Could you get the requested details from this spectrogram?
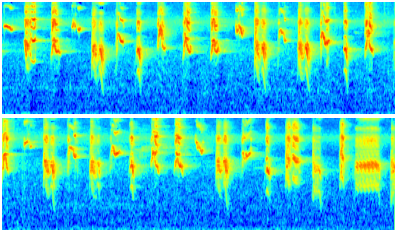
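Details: Long-tailed shrike vigorous morning song used as a lure: an unbroken, rapid chatter of harsh, scratchy notes, about four per second, ending in a longer rasping buzz.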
